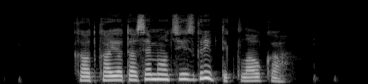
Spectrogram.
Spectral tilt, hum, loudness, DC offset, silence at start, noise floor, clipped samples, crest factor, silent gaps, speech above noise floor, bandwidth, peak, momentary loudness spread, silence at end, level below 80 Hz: -5.5 dB/octave; none; -21 LUFS; under 0.1%; 0.8 s; -82 dBFS; under 0.1%; 16 dB; none; 62 dB; 11 kHz; -6 dBFS; 11 LU; 0.8 s; -66 dBFS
